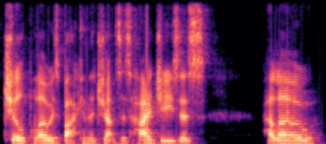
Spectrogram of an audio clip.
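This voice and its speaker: English guy reading chat on his stream, laughs a lot, kinda self-deprecating, voice a bit on the high side. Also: flat delivery, moderate pace, pushed and bright, low-quality recording. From England. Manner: chatty, self-deprecating, apologetic, laughs often. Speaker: livestream host. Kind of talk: casual live chat reading comments.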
